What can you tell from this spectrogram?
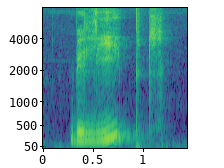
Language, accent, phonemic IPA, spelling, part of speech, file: German, Austria, /bəˈliːpt/, beliebt, verb / adjective, De-at-beliebt.ogg
- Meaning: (verb) past participle of belieben; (adjective) 1. popular 2. admired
